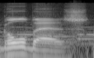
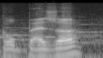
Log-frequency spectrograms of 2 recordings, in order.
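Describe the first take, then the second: First: The name has two syllables with no final vowel. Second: The name has three syllables ending in a vowel. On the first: The speaker calls it right. "What was wrong with just calling him Golbez?" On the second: The speaker calls it wrong. "Nobody fucking uses that pronunciation"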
